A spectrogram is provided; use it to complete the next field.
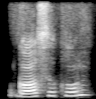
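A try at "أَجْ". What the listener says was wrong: না, এটা গ না, জ, জ। আচ্ছা, আহ আমরা, আমি যেটা বলছি জ। জ।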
